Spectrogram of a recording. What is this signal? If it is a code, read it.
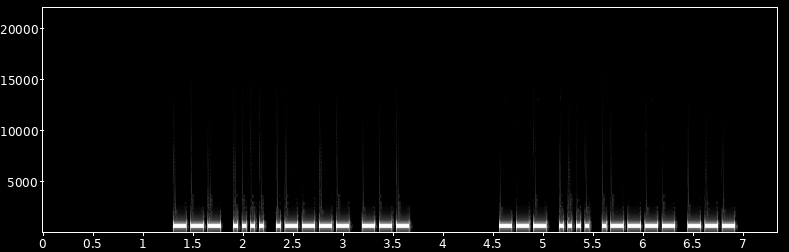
Morse code, heard as a keyed tone, about 28 wpm, 700 Hz. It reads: OH1O OH1O
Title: DXCC-100 Call Signs - 4 Characters - Repeated 3x - 28wpm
